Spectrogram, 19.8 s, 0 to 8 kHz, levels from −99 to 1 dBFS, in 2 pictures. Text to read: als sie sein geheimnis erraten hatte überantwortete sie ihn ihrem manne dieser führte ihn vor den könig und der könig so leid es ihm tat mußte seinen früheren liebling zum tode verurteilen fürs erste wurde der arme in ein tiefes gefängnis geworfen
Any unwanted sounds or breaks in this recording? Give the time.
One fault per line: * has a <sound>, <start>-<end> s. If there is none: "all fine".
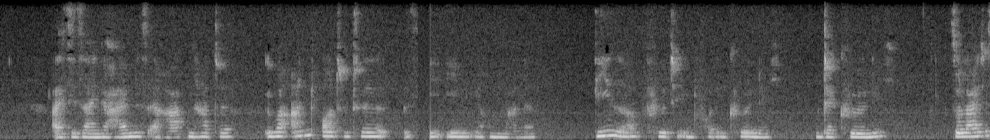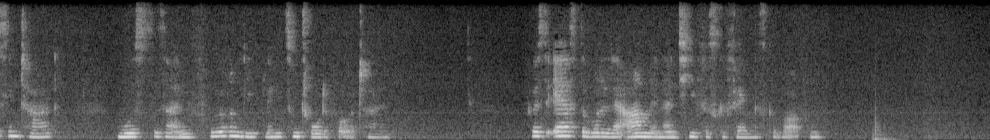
* has a dropout, 4.2-4.3 s
* has a thud, 18.6-19.0 s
